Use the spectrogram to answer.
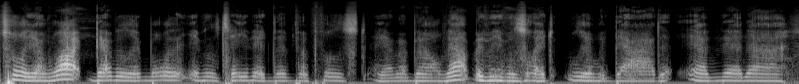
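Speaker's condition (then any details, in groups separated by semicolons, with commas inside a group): Non-progressive muscular dystrophy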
